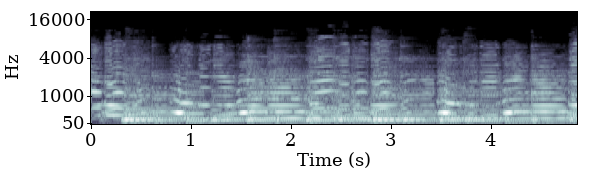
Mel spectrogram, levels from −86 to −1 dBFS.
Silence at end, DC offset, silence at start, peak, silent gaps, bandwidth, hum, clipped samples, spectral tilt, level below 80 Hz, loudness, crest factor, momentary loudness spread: 0 s; under 0.1%; 0 s; 0 dBFS; none; 9.4 kHz; none; under 0.1%; -7 dB/octave; -52 dBFS; -14 LUFS; 14 dB; 5 LU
